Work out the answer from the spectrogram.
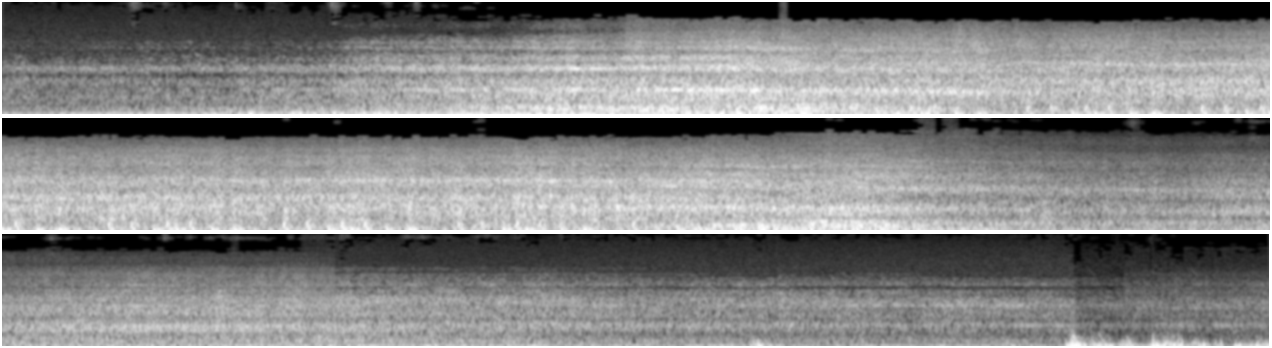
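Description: A diesel-electric multiple unit (DEMU) passing close at speed: the diesel power car's engine and wheels clattering over the rails build to their loudest as it goes by. The sound then drops to a quieter steady rumble about halfway through.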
